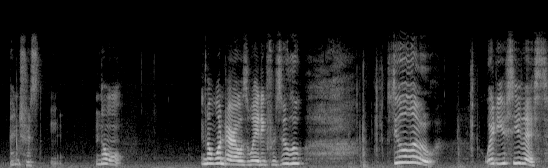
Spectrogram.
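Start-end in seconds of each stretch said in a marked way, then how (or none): 5.8-8.2 talking through a yawn, pitched up. Asking the person whose vision this is a question, yawning while speaking. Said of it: "Sorry for yawning".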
